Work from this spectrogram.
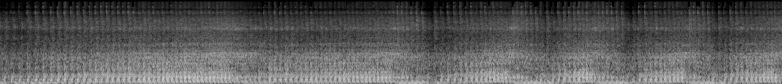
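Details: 1981 Honda XL500S single, first start after oil change, air filter install and makeshift fuel tank, started stone cold: even, steady thumping idle with no misses or knocks; runs well, possible leak heard, carburetor not leaking.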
